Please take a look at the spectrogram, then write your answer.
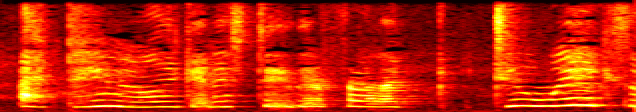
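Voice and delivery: high, dismayed disbelief; imitating a friend's shocked whine; mock outrage at the news; shocked protest. Retelling friend's shocked complaint.

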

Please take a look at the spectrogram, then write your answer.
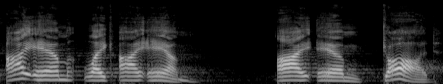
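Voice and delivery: "I am God" very slow, each word weighted; firm, deliberate emphasis on "I am"; clear declaration. Acted. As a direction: spell out "I am God" with a pause before "God". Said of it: "the clarity of what he's saying".

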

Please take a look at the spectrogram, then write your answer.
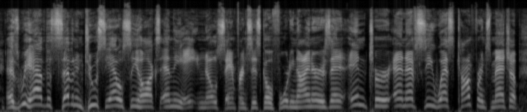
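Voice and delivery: play-by-play broadcaster voice; very professional announcer. Pretend. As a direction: welcome the fans like a real broadcast. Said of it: "like, very professional".

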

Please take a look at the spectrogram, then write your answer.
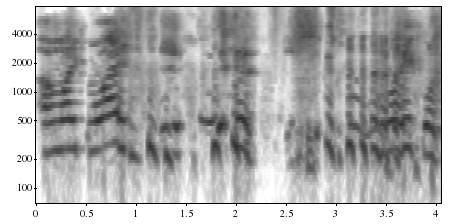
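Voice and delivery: high, laughing "what?"; giggling in disbelief. Real, not acted. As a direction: crack up at how dumb it was.

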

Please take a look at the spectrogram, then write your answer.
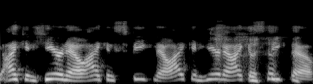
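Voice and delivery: imitated high-pitched excited proclaiming; high, giddy repeated announcement, not shouted; excited announcing. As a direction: act out someone running round telling everybody. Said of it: "running around telling everybody".

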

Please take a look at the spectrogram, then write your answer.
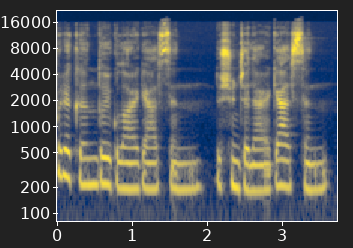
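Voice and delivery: calm guided breathing voice. Acted.

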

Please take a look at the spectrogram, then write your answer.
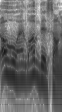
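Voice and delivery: lightly imitating a friend who just recognized the song; delighted friend. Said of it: "and they're like".

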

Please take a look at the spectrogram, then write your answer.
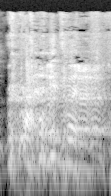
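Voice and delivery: ordinary talk, nothing marked

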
